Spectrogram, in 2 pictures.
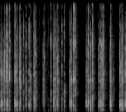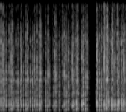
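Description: Long nails scratch and tap the front face of a small, empty, glossy cardboard slime box, tilted to show its white bottom. Quick, dry midrange taps and scratchy rustles come in dense bursts, separated by a few brief silent gaps.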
